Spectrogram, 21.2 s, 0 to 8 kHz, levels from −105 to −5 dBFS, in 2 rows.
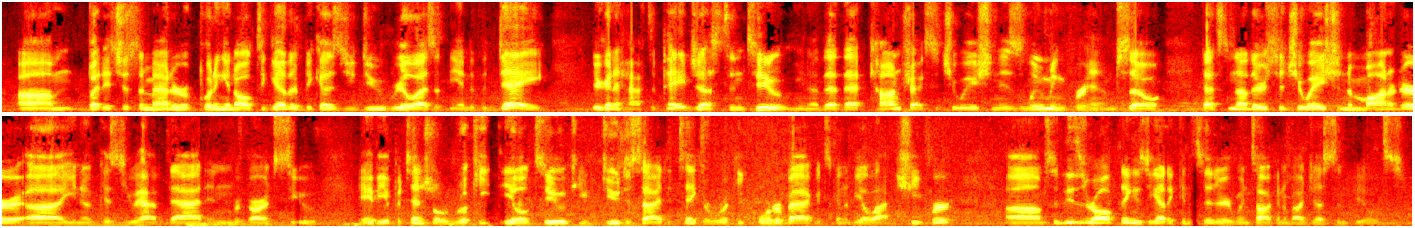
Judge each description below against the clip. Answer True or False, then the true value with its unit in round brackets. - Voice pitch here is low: True (120 Hz)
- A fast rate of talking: True (260 wpm)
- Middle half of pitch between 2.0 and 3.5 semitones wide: False (4.1 semitones)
